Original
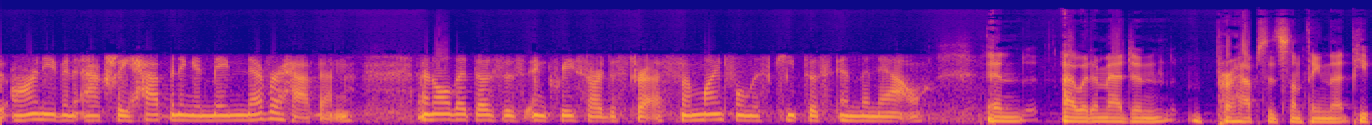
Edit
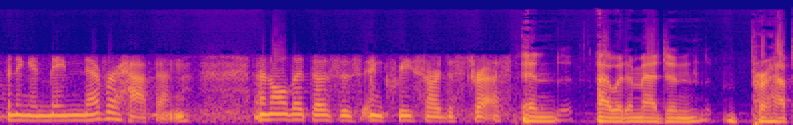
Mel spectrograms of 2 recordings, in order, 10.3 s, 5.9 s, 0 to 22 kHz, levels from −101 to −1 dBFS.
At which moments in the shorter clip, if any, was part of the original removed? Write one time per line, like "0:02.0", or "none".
0:03.8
